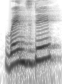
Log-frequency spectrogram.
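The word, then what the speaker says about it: Wednesday: Then daily use words में वेंसडे, Saturday, this is the correct pronunciation.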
